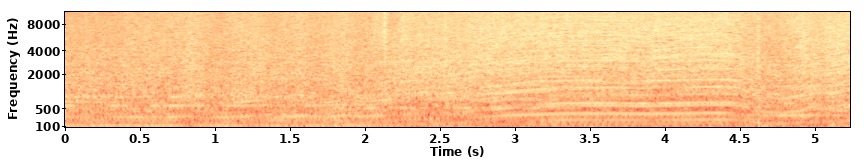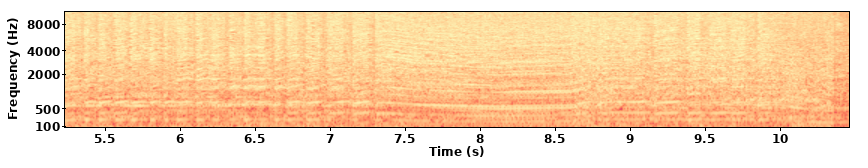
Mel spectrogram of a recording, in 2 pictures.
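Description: NASCAR race car engine in Forza Motorsport 6, droning loudly and steadily through the whole stretch with pitch rising and falling as it shifts and accelerates, tires occasionally squealing, no talk over it.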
